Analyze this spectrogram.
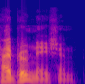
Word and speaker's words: Hi-Bruin-Nation: thank you for joining a hibernation pronounced H Brun Nation it's a quirky name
